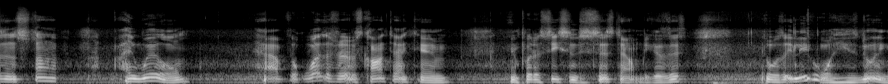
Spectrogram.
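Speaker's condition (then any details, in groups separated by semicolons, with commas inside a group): Cerebral palsy; wheelchair user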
